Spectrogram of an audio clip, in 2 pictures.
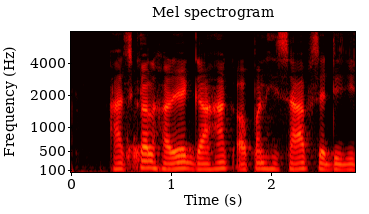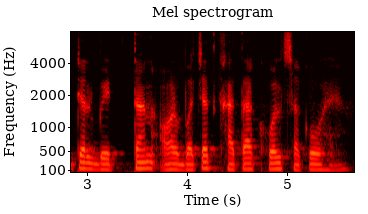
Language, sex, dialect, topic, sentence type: Magahi, male, Southern, banking, statement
